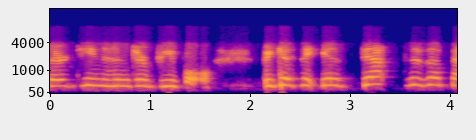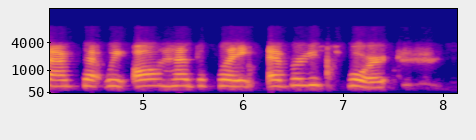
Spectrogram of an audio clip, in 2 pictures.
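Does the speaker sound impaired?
Yes: ALS; ALS diagnosed before age 35, individual disease course.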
